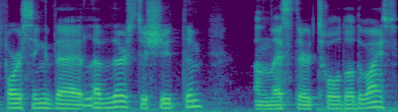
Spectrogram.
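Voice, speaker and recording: At a moderate pace, a man with a Norwegian accent talks at a medium pitch with ordinary pitch variation. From Norway. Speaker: esports commentator. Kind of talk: live commentary. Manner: energetic.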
